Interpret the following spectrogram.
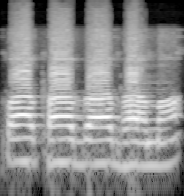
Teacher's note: प वर्ग रख दिए तो प, फ, ब, भ, म ये सब का उच्चारण आपको ओठ से हो गया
